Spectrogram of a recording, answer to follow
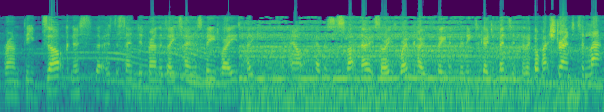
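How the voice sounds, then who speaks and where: Man, race commentator, jokey play-by-play, somewhat high voice, dull lo-fi sound, music behind. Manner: chatty, jokey, fast play-by-play. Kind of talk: sim racing live commentary. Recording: muffled stream audio with music behind.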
